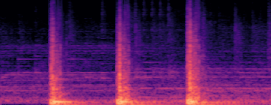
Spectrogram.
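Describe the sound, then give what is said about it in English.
Three heavy, booming knocks of fists pounding on a wooden bedroom door, evenly spaced about two-thirds of a second apart, loud with a short resonant decay after each blow. “The loud sound of fists pounding on the bedroom door rang out.”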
